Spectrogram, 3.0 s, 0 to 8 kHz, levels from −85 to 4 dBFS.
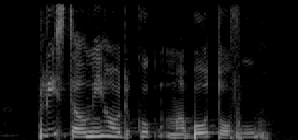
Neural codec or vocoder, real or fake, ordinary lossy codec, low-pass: none; real; none; none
